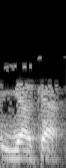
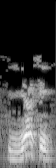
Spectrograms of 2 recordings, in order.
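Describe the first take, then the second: First: The final vowel after k is a. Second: The final vowel after k is i. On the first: The speaker calls it right. "kaf di sini fathah" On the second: The speaker calls it wrong. "tapi dia kasrohkan iyyaki"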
